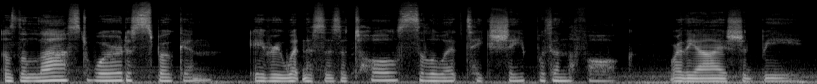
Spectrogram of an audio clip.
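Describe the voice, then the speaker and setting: A woman narrating a scripted horror story with a measured, dramatic delivery. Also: low voice, steady tone, slight background noise. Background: music.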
